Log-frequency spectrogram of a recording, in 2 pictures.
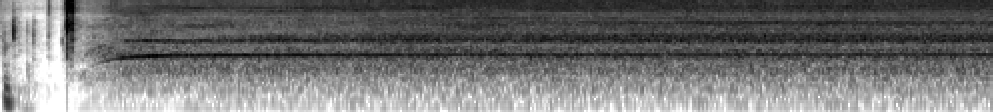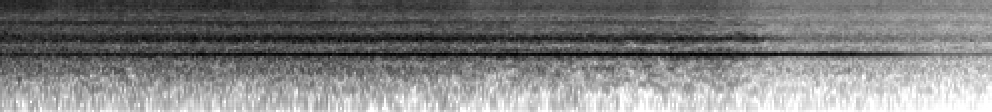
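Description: A heat tool switches on with a click and whirs in a steady, close drone for several seconds as it heats craft embossing on a Christmas card project. The sound fades slightly near the end.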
